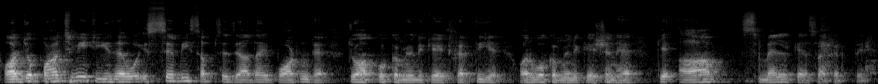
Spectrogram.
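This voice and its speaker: A man gives a motivational seminar talk in a low, mellow voice. He slips English phrases into his speech and asks the audience rhetorical questions. The sound is echoey, as in a hall. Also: few pauses. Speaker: seminar speaker.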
